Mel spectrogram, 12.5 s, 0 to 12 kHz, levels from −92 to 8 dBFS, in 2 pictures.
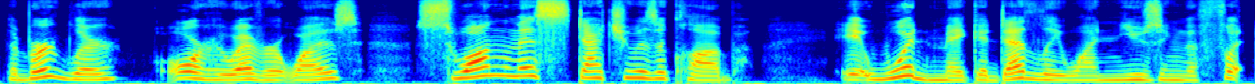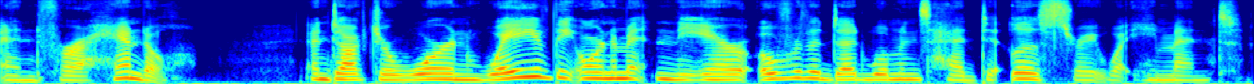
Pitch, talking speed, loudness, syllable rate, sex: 215 Hz, 200 wpm, -20 LUFS, 5.5 syllables/s, female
